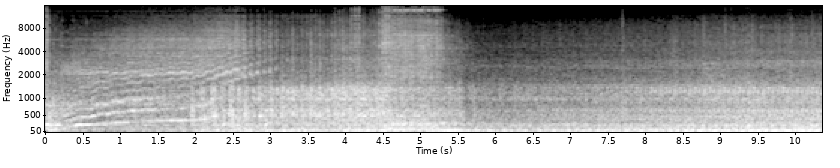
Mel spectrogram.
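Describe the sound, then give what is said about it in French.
Heard from inside the driver's cab, a locomotive's diesel engine, already warm from running that morning, is started directly without preheating; it cranks and spins up with a rising whine, then settles into a loud, steady, heavy rumble that continues to the end. No voices. “Donc il est déjà chaud, il a tourné ce matin, donc on ne va pas attendre la préchauffe moteur. On va lancer directement.”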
